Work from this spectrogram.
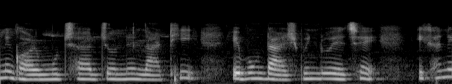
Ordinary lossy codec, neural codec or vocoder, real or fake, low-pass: none; none; real; 7.2 kHz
